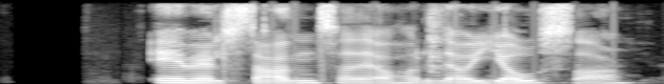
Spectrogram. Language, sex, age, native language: Icelandic, female, 13, Icelandic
